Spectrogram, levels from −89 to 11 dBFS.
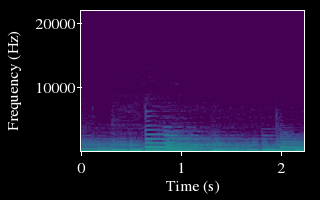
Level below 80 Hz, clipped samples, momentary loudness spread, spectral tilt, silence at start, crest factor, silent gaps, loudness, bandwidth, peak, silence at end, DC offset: -52 dBFS; under 0.1%; 5 LU; -9 dB/octave; 0 s; 12 dB; none; -40 LUFS; 7.4 kHz; -26 dBFS; 0 s; under 0.1%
